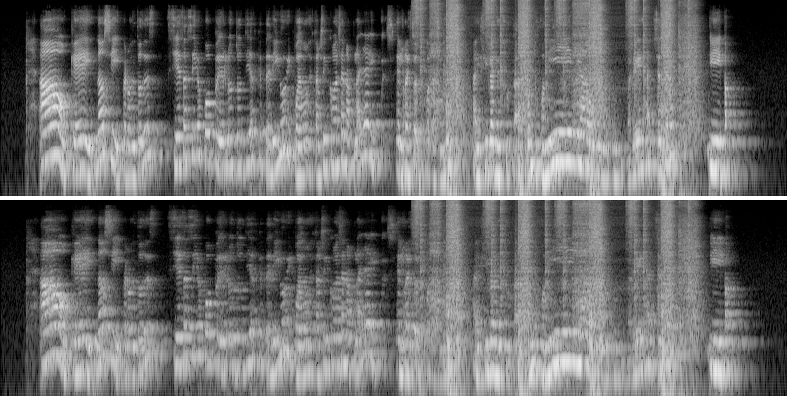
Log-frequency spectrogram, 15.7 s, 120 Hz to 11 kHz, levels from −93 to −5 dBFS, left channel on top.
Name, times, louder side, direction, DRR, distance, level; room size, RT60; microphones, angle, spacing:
voice 1, 0.5-3.1 3.5-9.1 9.5-14.5, left 3 dB, 85° left, 6 dB, 0.3 m, -23 dB
sound 1, 8.2-9.2 9.6-10.6 10.9-12.1 12.5-13.9, left 1 dB, 10° left, 0.5 m, -25 dB
2.6 x 2.4 x 2.8 m, 0.99 s
head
